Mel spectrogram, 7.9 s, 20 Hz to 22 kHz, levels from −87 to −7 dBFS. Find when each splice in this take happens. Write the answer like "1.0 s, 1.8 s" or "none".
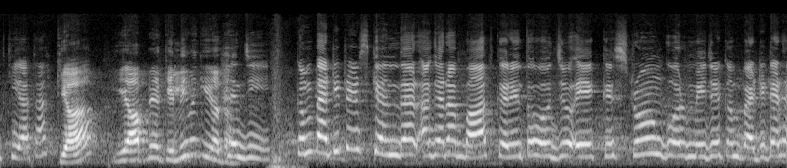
2.8 s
